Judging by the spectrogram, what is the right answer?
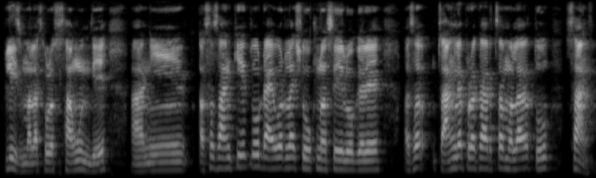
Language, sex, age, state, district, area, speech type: Marathi, male, 18-30, Maharashtra, Yavatmal, rural, spontaneous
